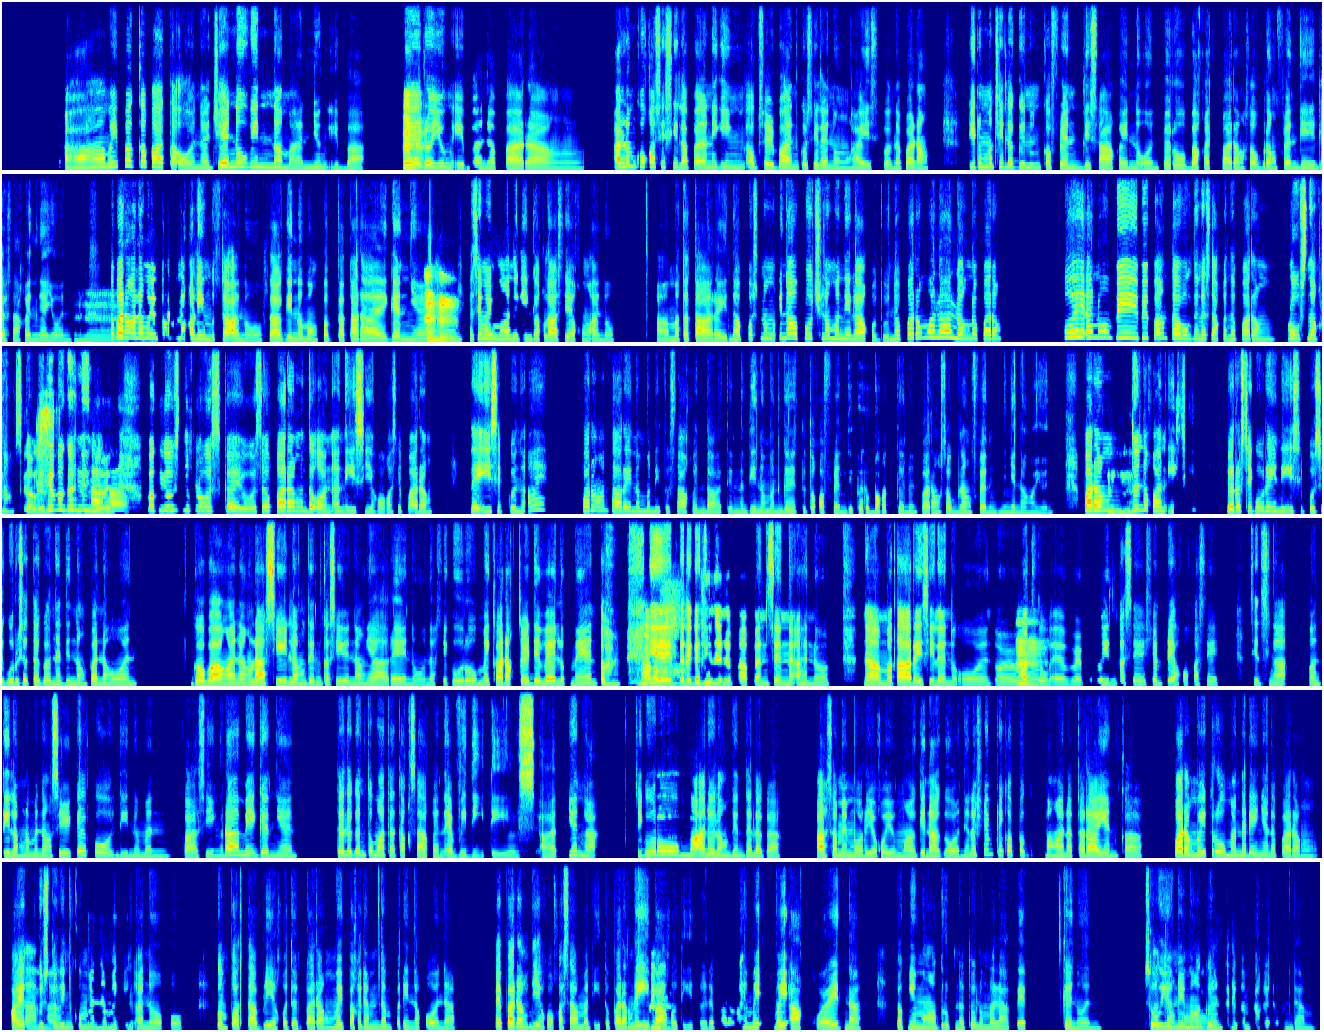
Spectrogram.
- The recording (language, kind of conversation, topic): Filipino, advice, Bakit pakiramdam ko ay naiiba ako at naiilang kapag kasama ko ang barkada?
- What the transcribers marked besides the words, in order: other background noise; background speech; tapping; scoff; swallow; scoff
